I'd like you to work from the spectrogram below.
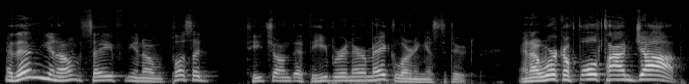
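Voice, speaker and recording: A man with a voice pitched a little above the usual leads a lesson, reading passages aloud and breaking off to comment on them. He talks emphatically and often repeats a phrase for stress, turning to address his listeners directly. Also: sing-song, moderate pace. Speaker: religious teacher.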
